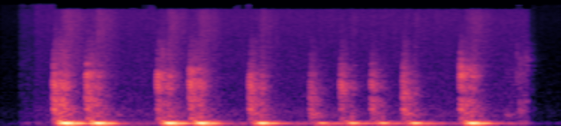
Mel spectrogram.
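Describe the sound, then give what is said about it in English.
A series of about ten firm knocks tapped out in a distinct rhythmic pattern, grouped in pairs and quick runs, fairly loud with no talking. “I would argue that, I mean, if you just do a rhythm where it's like, oh, what's this? What's the name of this knock?”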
